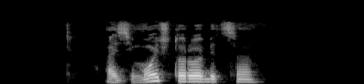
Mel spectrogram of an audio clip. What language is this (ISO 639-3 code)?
bel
